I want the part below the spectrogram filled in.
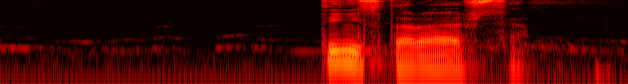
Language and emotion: Russian, sad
